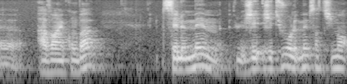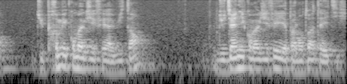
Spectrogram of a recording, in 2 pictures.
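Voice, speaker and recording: At a moderate pace, a man speaks in a medium-pitched voice with ordinary pitch variation and long, frequent pauses. Noticeable background noise and audible room echo are present. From eastern France. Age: 20s. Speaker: professional boxer. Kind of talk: interview. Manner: halting, many fillers and repetitions.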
